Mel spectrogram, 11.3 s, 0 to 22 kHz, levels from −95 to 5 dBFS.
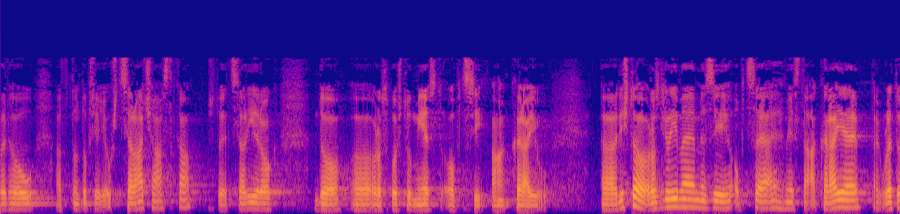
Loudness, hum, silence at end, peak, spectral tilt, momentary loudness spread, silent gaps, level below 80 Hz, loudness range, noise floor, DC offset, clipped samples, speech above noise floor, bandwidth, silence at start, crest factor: -24 LUFS; none; 0 s; -4 dBFS; -6 dB/octave; 13 LU; none; -60 dBFS; 6 LU; -50 dBFS; under 0.1%; under 0.1%; 27 dB; 7.6 kHz; 0 s; 20 dB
